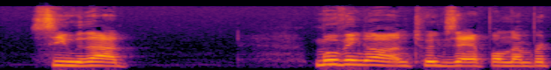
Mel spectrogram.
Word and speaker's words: ciudad: Note that the second weak vowel is pronounced more fully than the first. Cuidado, ciudad.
